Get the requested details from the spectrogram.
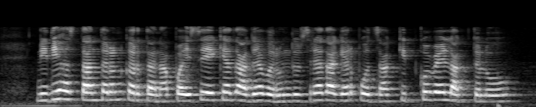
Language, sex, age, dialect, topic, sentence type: Marathi, female, 18-24, Southern Konkan, banking, question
